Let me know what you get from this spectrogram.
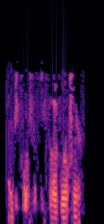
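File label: Police Dispatch, Scanner audio; Police 1 Dispatch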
